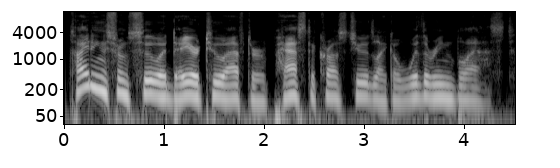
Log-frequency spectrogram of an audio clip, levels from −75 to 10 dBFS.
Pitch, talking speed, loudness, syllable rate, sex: 135 Hz, 200 wpm, -17 LUFS, 4.9 syllables/s, male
